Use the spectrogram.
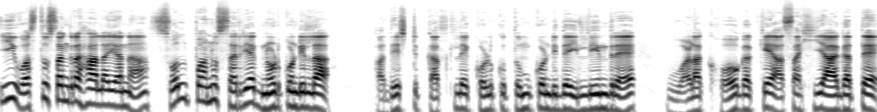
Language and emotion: Kannada, disgusted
